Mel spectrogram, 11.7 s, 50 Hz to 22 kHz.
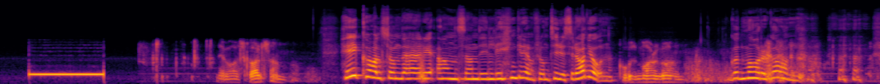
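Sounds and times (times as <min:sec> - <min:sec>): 
telephone ringing tone while calling someone: 0:00.4 - 0:01.4
speech: 0:02.9 - 0:11.7
laughter: 0:10.0 - 0:11.7.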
